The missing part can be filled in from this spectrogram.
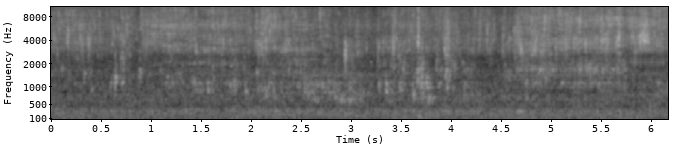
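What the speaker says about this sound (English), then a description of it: "Fill this with water." Water running steadily from a kitchen tap while dishes are rinsed in a sink, a continuous trickling and splashing stream with no voices.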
